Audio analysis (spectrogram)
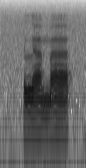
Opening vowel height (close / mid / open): open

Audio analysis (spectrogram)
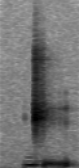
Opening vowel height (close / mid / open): close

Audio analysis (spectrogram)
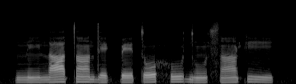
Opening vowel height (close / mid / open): close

